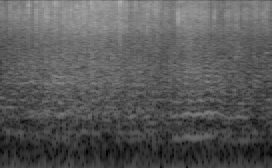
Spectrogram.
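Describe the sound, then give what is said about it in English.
A steady, dense drone of many bees buzzing together, continuous and fairly loud throughout, with no voices. “Maybe we should just get on with learning about the world's most useful bugs, starting with bees.”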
